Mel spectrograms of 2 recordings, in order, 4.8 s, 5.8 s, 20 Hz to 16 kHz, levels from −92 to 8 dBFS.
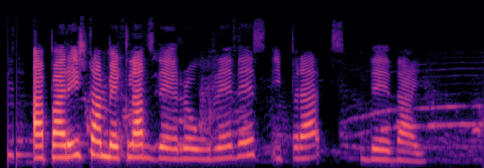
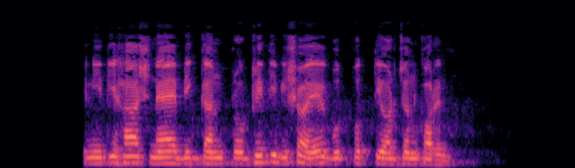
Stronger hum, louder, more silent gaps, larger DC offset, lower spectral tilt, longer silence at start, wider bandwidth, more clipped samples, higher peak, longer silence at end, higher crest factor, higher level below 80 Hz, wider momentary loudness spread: neither; first, -20 LUFS vs -24 LUFS; neither; neither; second, -4 dB/octave vs -5.5 dB/octave; second, 0.05 s vs 0.85 s; first, 9.2 kHz vs 7.6 kHz; neither; first, -2 dBFS vs -6 dBFS; second, 0 s vs 1.25 s; about the same, 20 dB vs 20 dB; second, -78 dBFS vs -70 dBFS; first, 16 LU vs 8 LU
